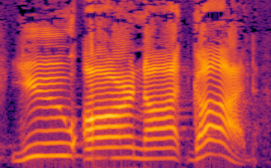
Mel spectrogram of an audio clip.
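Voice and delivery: very slow, each word weighted; slow emphatic. Acted. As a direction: drop it slowly and heavily. Sermon punch line.

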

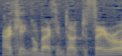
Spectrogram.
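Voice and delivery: usual speaking voice

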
